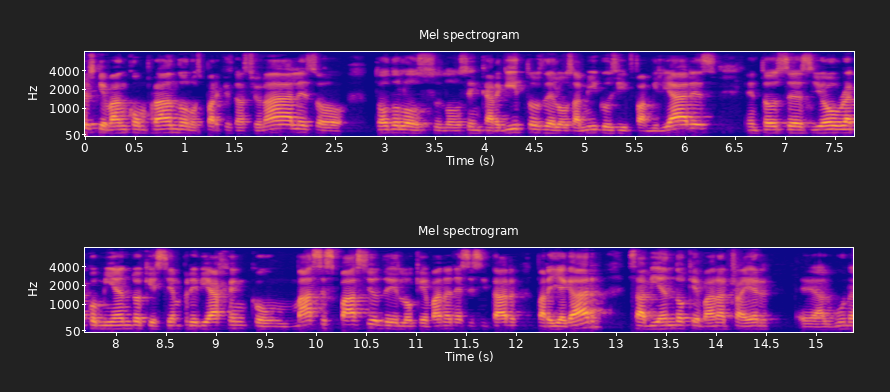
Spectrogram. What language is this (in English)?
Spanish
